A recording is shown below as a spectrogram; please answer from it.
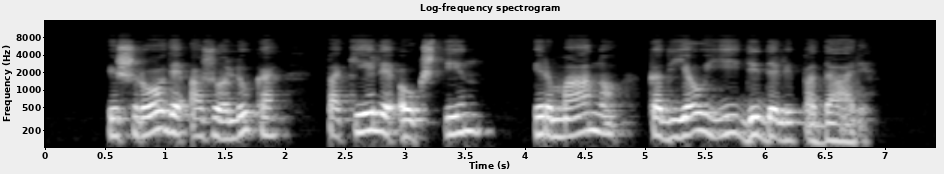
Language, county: Lithuanian, Telšiai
